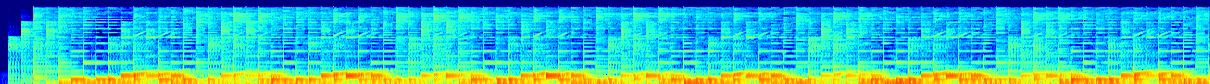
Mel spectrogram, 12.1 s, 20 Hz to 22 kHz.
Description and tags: Made on a Waldorf Q rack
120bpm, beep, synthesizer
